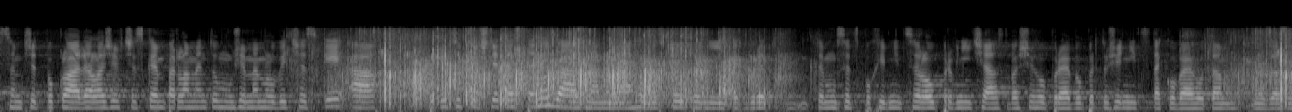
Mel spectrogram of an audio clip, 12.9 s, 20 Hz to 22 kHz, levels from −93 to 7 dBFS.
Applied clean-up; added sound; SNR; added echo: none; Applause; -2 dB; none.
